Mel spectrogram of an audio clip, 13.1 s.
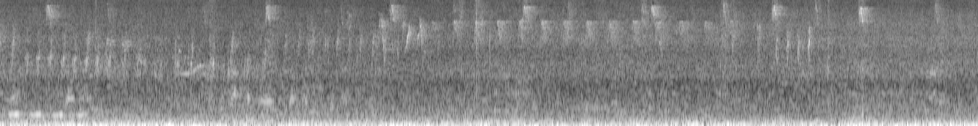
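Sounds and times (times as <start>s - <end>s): small birds chirping: 0.0s - 13.0s
steady low rumble: 0.0s - 13.0s.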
